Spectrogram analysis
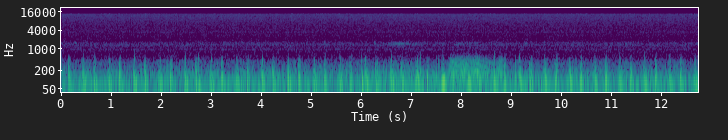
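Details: Steady, regular low heartbeats about 118 a minute with a soft hum; normal heart sounds recorded with the pulsation at the pit of the stomach (epigastrium).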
